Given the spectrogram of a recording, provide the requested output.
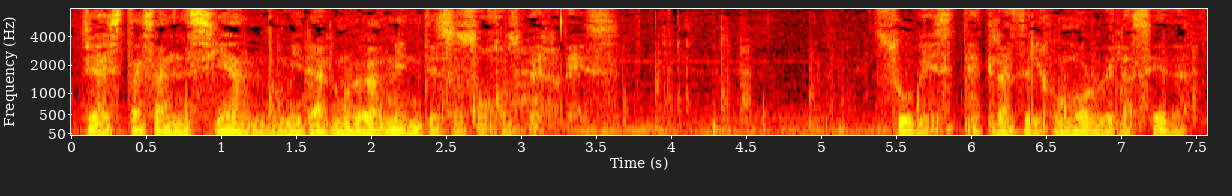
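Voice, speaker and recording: A man playing a solemn, hypnotic narrator in a literary radio drama, measured and intimate. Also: sits low. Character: solemn, hypnotic male narrator addressing the listener as protagonist. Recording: music behind the voice.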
